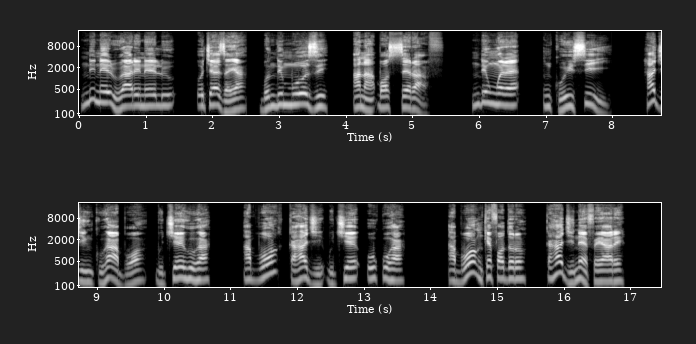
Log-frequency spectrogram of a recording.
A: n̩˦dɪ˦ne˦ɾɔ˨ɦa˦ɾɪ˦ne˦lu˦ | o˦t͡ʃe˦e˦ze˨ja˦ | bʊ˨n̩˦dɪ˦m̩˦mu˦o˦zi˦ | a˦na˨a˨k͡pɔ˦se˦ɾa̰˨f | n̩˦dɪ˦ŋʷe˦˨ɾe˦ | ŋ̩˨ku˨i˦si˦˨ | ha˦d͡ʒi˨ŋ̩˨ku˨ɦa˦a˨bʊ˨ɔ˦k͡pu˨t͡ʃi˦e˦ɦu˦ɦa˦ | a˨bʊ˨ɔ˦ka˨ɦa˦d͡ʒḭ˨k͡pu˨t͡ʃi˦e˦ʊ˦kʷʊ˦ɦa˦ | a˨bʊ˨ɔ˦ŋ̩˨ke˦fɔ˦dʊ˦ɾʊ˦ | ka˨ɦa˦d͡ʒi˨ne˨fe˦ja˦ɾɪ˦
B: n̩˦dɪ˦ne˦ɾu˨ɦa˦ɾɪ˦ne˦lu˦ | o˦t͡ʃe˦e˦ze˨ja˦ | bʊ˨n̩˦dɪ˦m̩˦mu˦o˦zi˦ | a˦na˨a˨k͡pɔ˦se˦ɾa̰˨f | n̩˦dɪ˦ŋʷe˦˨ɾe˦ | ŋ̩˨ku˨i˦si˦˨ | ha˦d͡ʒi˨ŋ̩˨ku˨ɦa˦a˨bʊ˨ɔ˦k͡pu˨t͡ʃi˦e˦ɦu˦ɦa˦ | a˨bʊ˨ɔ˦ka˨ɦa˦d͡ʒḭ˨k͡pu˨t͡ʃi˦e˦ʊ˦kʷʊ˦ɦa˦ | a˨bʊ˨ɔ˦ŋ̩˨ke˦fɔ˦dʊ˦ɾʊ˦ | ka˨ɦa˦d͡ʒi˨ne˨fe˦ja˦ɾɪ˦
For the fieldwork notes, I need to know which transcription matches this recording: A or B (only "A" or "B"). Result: B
